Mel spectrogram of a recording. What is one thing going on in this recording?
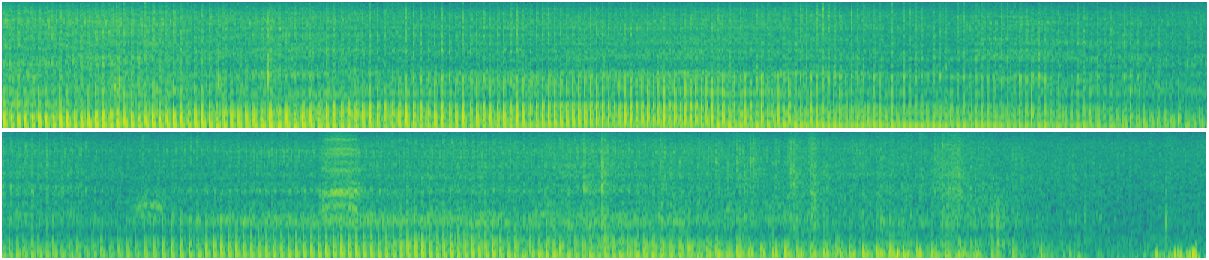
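A motorcycle engine hums as the bike rides away and then comes back and stops.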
